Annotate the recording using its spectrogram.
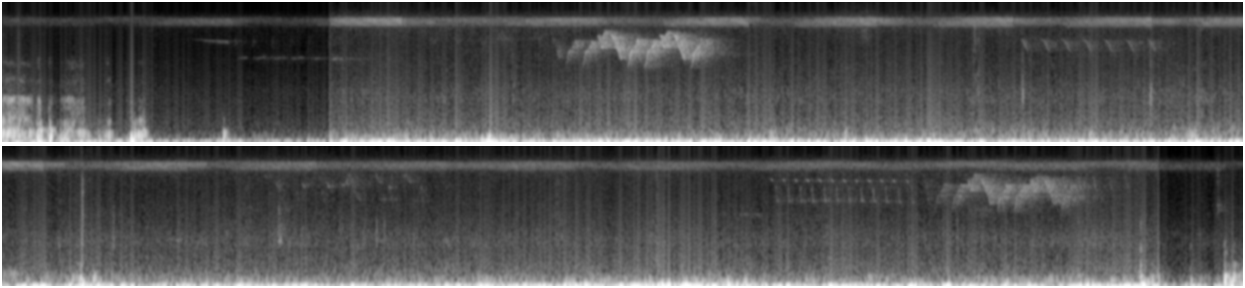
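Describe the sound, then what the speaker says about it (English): Steady insect buzzing and chirring over a quiet, remote ATV trail, with faint scattered bird calls and a constant low rumble underneath, continuous and even in level throughout. "Hear the buzzing of some bees and dragonflies"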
